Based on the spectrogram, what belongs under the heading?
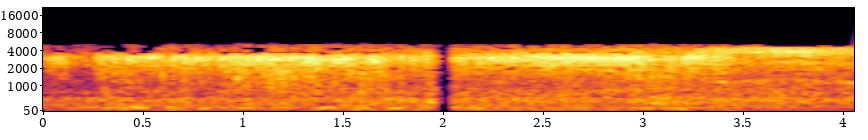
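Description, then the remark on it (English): A loud, steady roar of a jungle storm with a tornado: thunder rumbling and crashing amid howling wind, dense and unbroken apart from one abrupt split-second dropout midway, with no voices. “The deafening crash and roll of thunder combined with the banshee howl of the wind.”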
